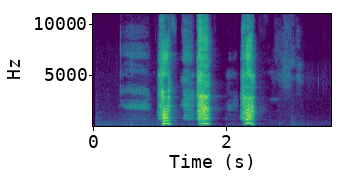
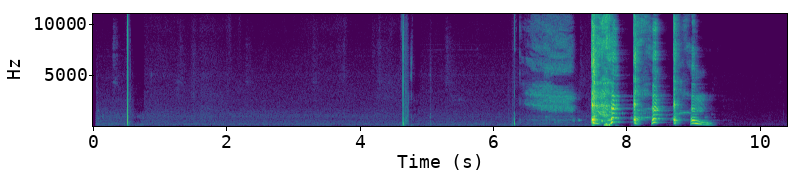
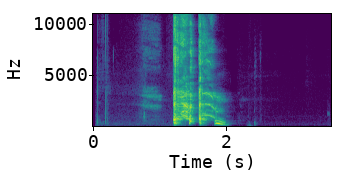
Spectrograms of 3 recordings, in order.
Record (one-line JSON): {"exhalation_length": "3.6 s", "exhalation_amplitude": 32479, "exhalation_signal_mean_std_ratio": 0.29, "three_cough_length": "10.4 s", "three_cough_amplitude": 32768, "three_cough_signal_mean_std_ratio": 0.18, "cough_length": "3.6 s", "cough_amplitude": 32767, "cough_signal_mean_std_ratio": 0.3, "survey_phase": "beta (2021-08-13 to 2022-03-07)", "age": "45-64", "gender": "Female", "wearing_mask": "No", "symptom_none": true, "smoker_status": "Never smoked", "respiratory_condition_asthma": false, "respiratory_condition_other": false, "recruitment_source": "REACT", "submission_delay": "3 days", "covid_test_result": "Negative", "covid_test_method": "RT-qPCR", "influenza_a_test_result": "Negative", "influenza_b_test_result": "Negative"}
